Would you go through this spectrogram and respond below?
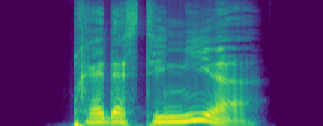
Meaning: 1. singular imperative of prädestinieren 2. first-person singular present of prädestinieren
- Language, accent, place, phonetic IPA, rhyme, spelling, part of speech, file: German, Germany, Berlin, [pʁɛdɛstiˈniːɐ̯], -iːɐ̯, prädestinier, verb, De-prädestinier.ogg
